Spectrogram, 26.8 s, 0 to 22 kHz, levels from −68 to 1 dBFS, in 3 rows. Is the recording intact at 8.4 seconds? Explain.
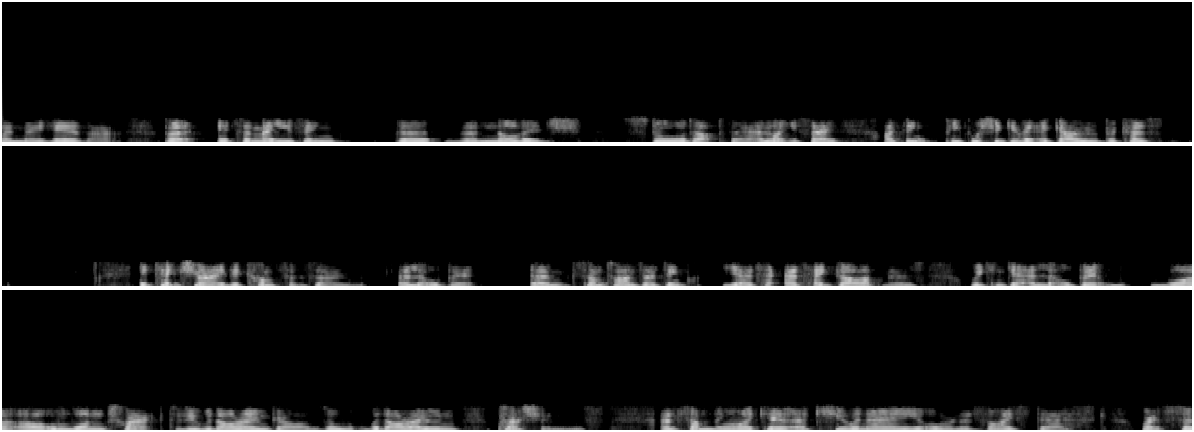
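No. G.729 codec damage runs throughout, including 8.4 s: the speech, rebuilt from a vocal-tract filter and sparse pulses, lacks everything above 4 kHz and sounds rough and synthetic, unlike simple band-limiting, which fits an 8 kbit/s stream.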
